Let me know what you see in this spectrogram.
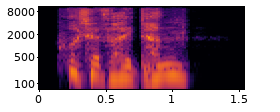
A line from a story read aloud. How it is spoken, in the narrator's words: Jackie asks in a frightened voice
